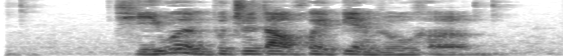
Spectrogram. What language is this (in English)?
Chinese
